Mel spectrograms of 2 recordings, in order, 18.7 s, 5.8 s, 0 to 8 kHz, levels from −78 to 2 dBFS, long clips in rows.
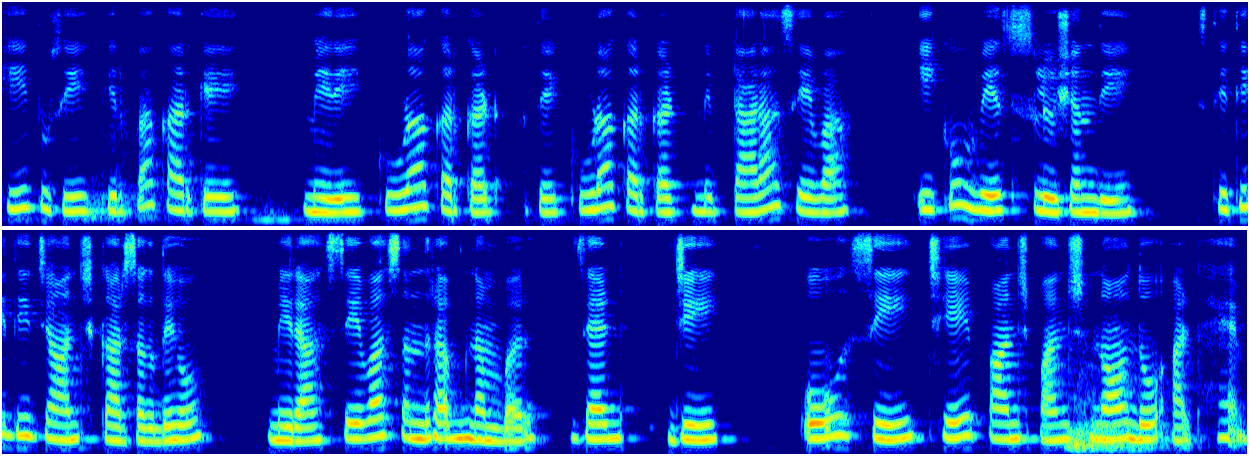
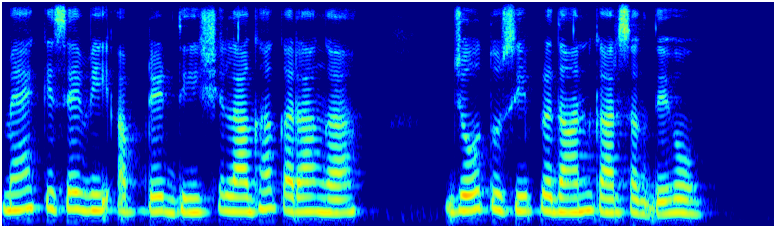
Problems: constant background noise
